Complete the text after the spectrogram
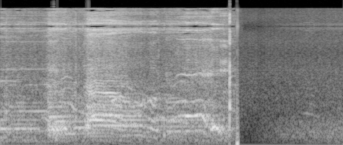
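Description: Young children chatter and shout close by.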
